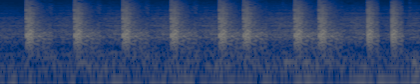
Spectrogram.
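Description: Programmed snare drum roll with reverb, played back from the arrangement: the hits speed up from about two a second to several a second, a build-up into the break.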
